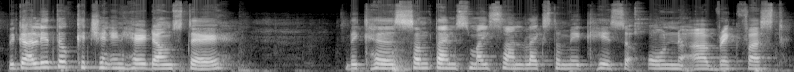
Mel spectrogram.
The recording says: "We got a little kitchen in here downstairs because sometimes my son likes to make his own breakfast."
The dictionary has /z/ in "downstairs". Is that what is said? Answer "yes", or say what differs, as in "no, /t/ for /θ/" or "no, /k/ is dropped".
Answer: no, /z/ is dropped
